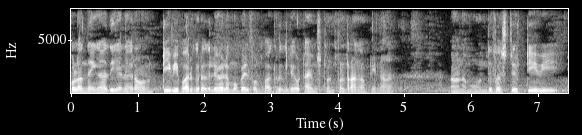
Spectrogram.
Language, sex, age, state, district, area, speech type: Tamil, male, 18-30, Tamil Nadu, Nagapattinam, rural, spontaneous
